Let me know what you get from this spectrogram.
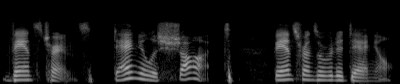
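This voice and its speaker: A woman's voice: mid-range voice, animated, unhurried, pushed and bright, dry recording, poor audio. A woman narrating action and stage directions from a script at a virtual table read.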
